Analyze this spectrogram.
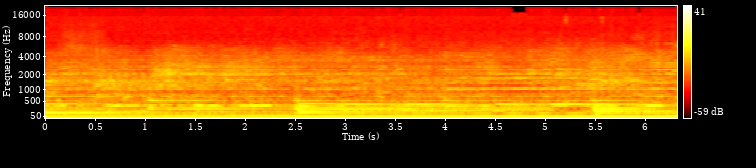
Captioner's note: distant children playing continues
